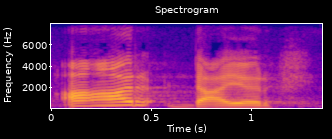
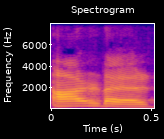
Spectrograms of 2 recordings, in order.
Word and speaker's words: Dyer: ही उसका नाम है, आर डायर। इसके डायर की स्पेलिंग देखना, DYER, वो DWYER, दोनों बोलने में एक जैसे हैं डायर, लेकिन वो माइकल ओ डायर है, ये आर डायर है।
